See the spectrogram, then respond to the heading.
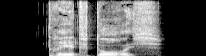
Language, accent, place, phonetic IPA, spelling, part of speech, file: German, Germany, Berlin, [ˌdʁeːt ˈdʊʁç], dreht durch, verb, De-dreht durch.ogg
- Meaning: inflection of durchdrehen: 1. third-person singular present 2. second-person plural present 3. plural imperative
